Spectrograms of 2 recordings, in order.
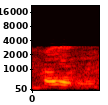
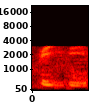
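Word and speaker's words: Fedy: pronounce his name, and he said Fetty, like we've been calling him Fetty, not Feedy. He does spell it like it's Feedy, but it's F-E-D-Y, Fetty. That's how he pronounces it.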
